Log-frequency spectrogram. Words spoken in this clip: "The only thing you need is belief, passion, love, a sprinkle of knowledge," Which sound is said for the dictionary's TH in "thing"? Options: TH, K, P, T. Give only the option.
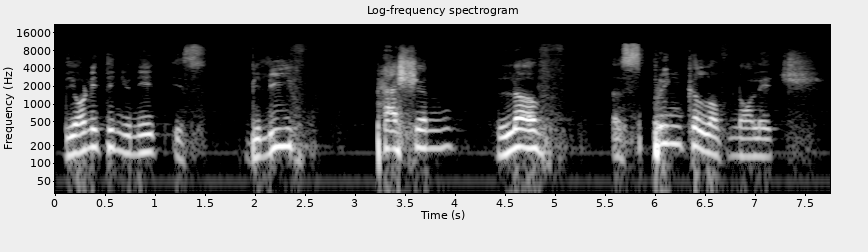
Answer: T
